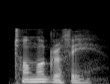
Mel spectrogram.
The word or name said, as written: tomography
